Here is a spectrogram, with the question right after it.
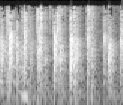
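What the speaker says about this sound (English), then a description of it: "Claps." A few people clap during a radio show, a short run of about nine distinct, fairly close claps in a loose, even rhythm.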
